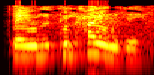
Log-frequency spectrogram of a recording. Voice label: icelandic Turn right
